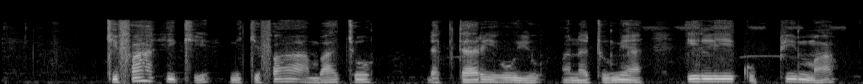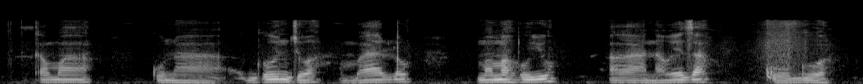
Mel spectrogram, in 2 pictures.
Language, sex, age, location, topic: Swahili, male, 50+, Nakuru, health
